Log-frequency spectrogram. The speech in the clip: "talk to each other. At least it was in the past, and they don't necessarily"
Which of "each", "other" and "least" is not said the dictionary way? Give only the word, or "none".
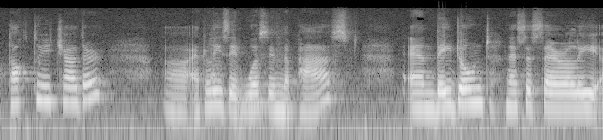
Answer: none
